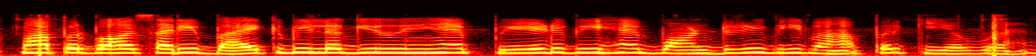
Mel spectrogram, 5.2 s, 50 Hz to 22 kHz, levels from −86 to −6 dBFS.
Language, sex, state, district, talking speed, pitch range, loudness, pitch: Hindi, female, Jharkhand, Ranchi, 220 wpm, 245-290 Hz, -16 LUFS, 275 Hz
